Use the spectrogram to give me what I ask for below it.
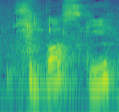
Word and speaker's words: Chbosky: Also letzte Woche saß ich ja hier und ich hatte leider nichts zu dem Buch The Perks of Being Wallflower von Stephen Chbosky, wird er glaube ich ausgesprochen. C-H-B-O-S-K-Y. – C-H-B finde ich schon schwer zu sprechen.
